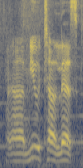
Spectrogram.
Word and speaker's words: Mutalisk: Mutalisk, yes, 3 syllables, forget about it.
